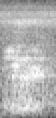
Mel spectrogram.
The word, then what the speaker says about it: Hebert: That was the day of a man by the name of Everest Hebert, H-E-R-B-E-R-T, pronounced Hebert, became a New Testament preacher, and he immersed, I think, 3,000 Catholics.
